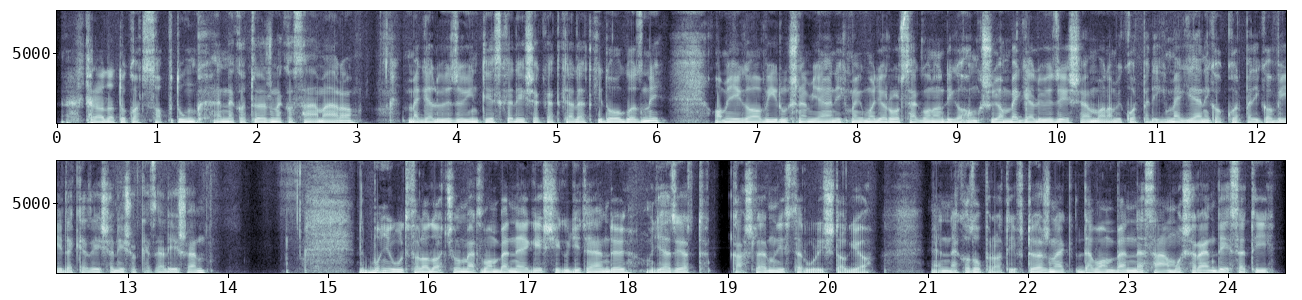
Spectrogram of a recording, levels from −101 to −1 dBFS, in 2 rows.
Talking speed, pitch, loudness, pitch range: 140 wpm, 100 Hz, -13 LUFS, 90-110 Hz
